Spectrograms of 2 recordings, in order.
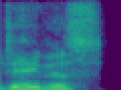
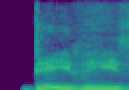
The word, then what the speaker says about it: Davies: I mean, and Ray Davis of the Kinks. Right. That's actually how you pronounce it, but Davies is what we call him here.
